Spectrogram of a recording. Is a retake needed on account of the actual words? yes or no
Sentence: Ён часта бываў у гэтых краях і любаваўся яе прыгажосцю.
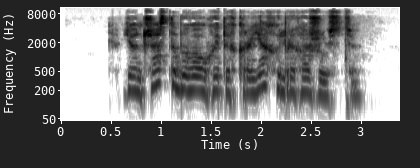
yes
